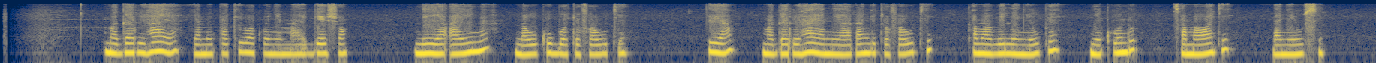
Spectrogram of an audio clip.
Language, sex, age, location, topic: Swahili, female, 25-35, Nairobi, finance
